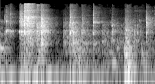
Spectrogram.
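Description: Light clinking and rattling of a line-voltage baseboard-heater thermostat and its stiff wires being handled and pushed toward a wall box, in irregular bursts with a sharp click near the end.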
